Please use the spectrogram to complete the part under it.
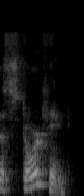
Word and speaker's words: Storting: Yeah, not to mention the Storting. That's how it's pronounced.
